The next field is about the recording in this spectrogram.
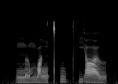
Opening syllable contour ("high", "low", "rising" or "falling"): rising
